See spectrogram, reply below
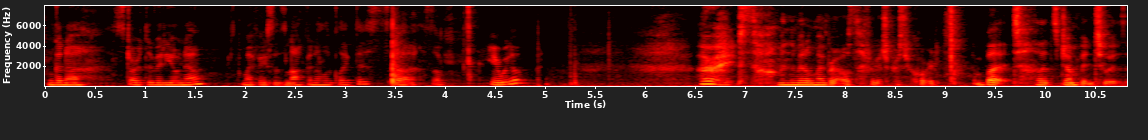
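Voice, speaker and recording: A young woman in her mid-twenties talks casually to camera while doing her makeup in her childhood bedroom. She sounds slightly out of breath and rambles loosely, filling pauses with fillers. Her voice sits at an ordinary middle pitch for a woman. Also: darkish tone, a little hiss or hum. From Texas, USA. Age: 20s. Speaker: beauty vlogger. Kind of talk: get-ready-with-me vlog chat. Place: her old bedroom at home.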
